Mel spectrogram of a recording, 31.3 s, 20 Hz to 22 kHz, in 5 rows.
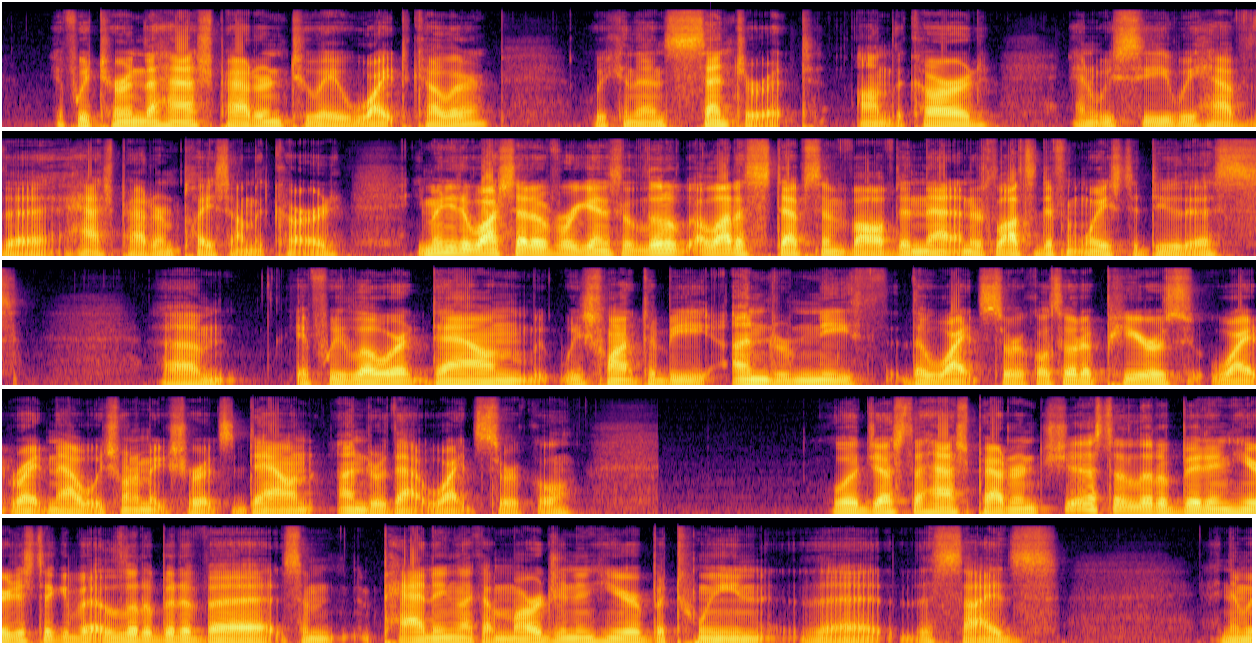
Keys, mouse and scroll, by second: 2.6 shift+click, 4.5 click, 5.0 click, 8.3 middle click, 8.8 click, 9.0 middle click, 9.2 middle click, 9.4 click, 12.9 click, 17.9 click, 18.7 click, 19.1 click, 21.1 click, 23.9 click, 25.9-29.0 shift+drag, 30.1 shift+click.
